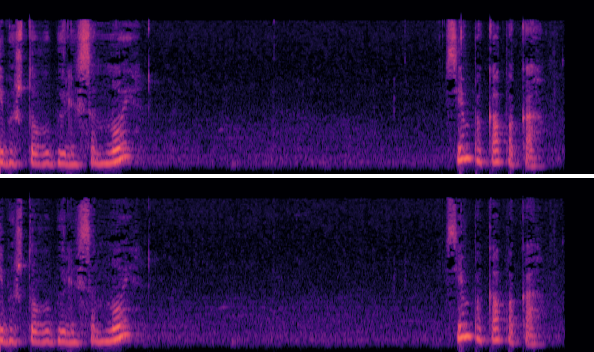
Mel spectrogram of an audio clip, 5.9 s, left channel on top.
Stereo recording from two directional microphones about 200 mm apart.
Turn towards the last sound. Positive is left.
turn(degrees=0)  # may be behind; listen again after turning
